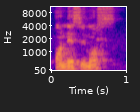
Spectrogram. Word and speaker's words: Onesimus: You said, had I known about one, and I hope I don't know how to pronounce this, Mikey, Onesimus, how would you pronounce that name? – Yeah, that's correct, Onesimus.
